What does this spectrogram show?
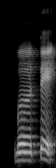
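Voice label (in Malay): "betik", Malay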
